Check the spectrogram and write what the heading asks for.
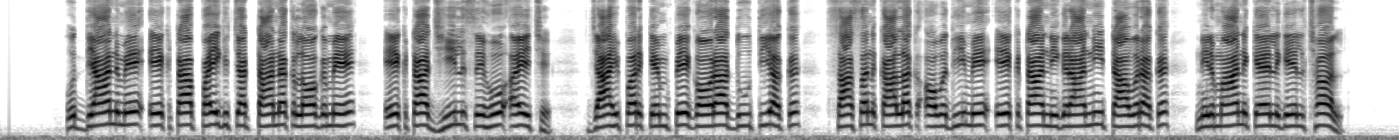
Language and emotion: Maithili, neutral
